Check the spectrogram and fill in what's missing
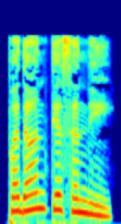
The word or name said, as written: ಪದಾಂತ್ಯಸಂಧಿ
